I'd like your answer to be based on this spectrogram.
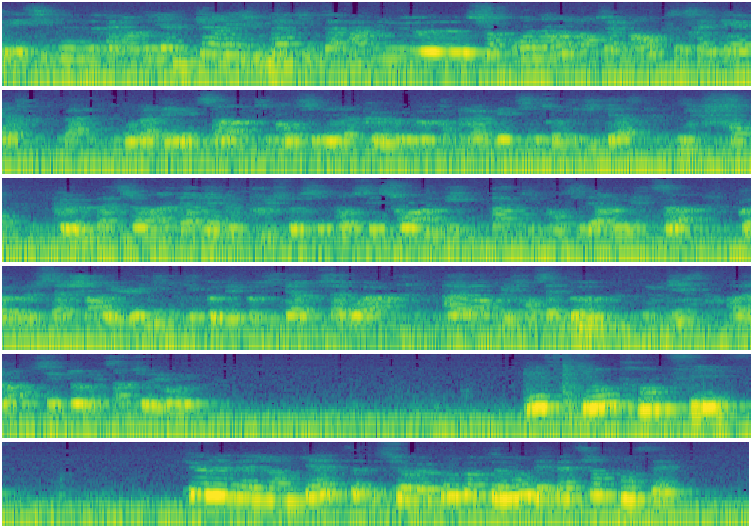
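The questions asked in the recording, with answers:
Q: Que révèle l'enquête sur le comportement des patients français?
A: Ils ne veulent pas participer activement à leurs soins : pour eux, c'est au médecin de se débrouiller.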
